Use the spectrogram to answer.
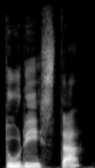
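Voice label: "turista", spanish, female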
